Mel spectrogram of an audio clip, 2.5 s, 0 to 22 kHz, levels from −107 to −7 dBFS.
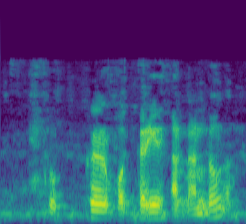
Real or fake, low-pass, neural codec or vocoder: fake; 7.2 kHz; codec, 16 kHz, 8 kbps, FreqCodec, larger model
